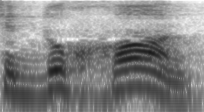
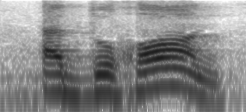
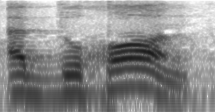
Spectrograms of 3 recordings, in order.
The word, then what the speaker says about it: الدخان: وبالمناسبة مش الدخان زي ما في ناس بنطقها غلط، الدخان بتخفيف الخاء، الدخان، ماشي الكلام؟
